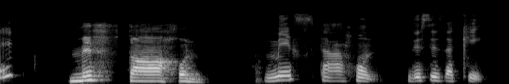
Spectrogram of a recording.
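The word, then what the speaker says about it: مفتاح: Haza Maftahun. Miftahun. How do you say it? Miftahun.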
